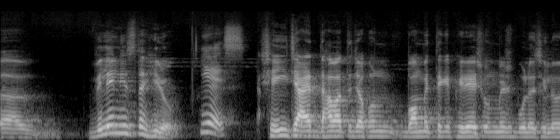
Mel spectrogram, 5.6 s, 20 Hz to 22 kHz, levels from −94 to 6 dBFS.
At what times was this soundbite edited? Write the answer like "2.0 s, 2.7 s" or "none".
2.4 s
